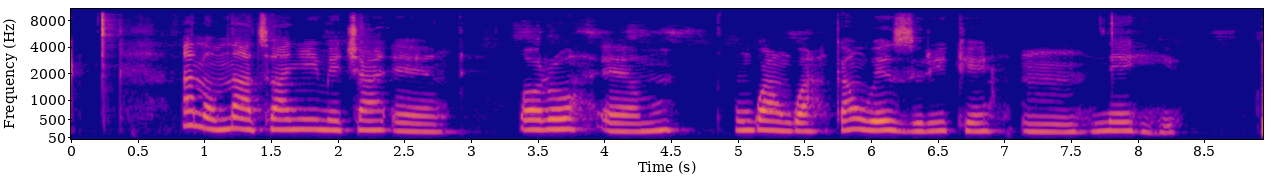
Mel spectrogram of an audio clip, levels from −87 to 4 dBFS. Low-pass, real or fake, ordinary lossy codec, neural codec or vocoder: 9.9 kHz; real; none; none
